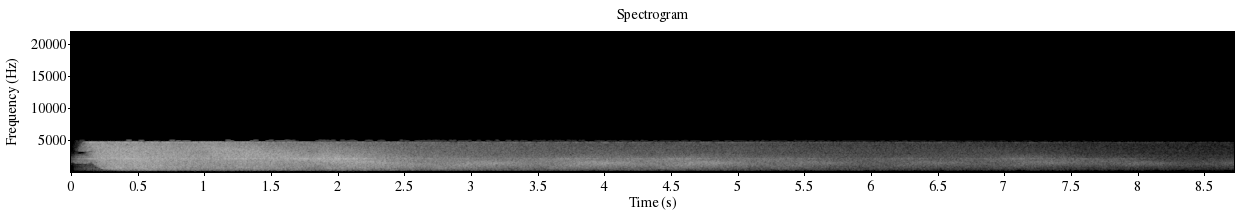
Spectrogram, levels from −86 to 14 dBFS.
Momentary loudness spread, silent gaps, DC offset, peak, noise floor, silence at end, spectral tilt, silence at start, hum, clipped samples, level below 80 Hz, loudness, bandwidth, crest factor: 25 LU; none; under 0.1%; -2 dBFS; -52 dBFS; 0.75 s; 12 dB/octave; 0 s; none; under 0.1%; under -90 dBFS; -19 LUFS; 5.2 kHz; 20 dB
